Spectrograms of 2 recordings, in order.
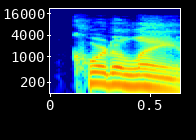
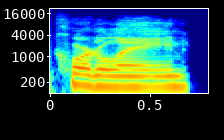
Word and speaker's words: Coeur d'Alene: So I've got a friend of mine that lives in Coeur d'Alene.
